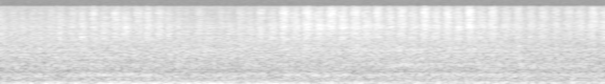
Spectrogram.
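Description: Near silence, with faint rapid scratching of a pen or stylus colouring in a drawing.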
